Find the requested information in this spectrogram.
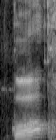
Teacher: অল্প প্রাণ অর্থাৎ উচ্চারণ করতে কম সময় লাগে, কোনটা মহাপ্রাণ উচ্চারণ করতে বেশি সময় লাগে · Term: অল্প প্রাণ মহাপ্রাণ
